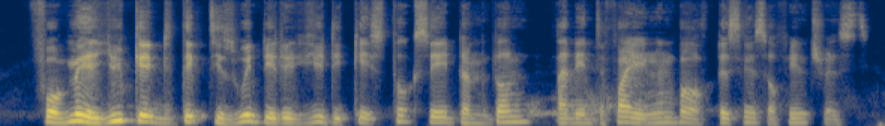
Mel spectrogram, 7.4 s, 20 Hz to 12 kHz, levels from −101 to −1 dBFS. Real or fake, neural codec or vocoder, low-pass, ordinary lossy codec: fake; codec, 24 kHz, 1 kbps, SNAC; none; none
